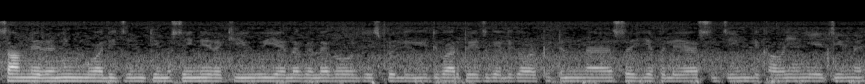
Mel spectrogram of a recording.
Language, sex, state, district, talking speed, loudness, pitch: Hindi, female, Rajasthan, Bikaner, 180 wpm, -23 LUFS, 155 Hz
